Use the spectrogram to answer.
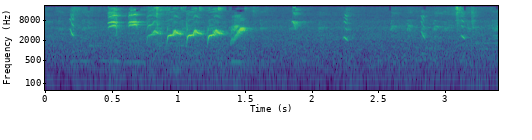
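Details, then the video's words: Old wild red-whiskered bulbul giving a soft, quick phrase of four or five bubbling whistled notes, followed by a few faint isolated chips. "Chim chi chi mào mồi già rừng hót tuyệt đỉnh"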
